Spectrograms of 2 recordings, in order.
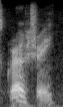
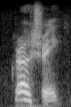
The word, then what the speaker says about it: grocery: word grocery grocery yeah so it's almost just two syllables grocery yeah grocery and then we'd say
